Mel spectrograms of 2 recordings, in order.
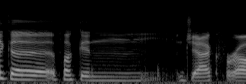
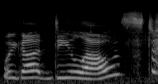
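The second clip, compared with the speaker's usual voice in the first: surprised; 7 semitones higher, 4 dB louder, slower than usual. Real, not acted. Surprised at game event.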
